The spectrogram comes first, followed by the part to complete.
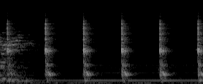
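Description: Metronome clicking at an even tempo, about two and a half clicks a second, as the last electric guitar chord dies away at the start. A faint steady amp hum runs underneath.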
